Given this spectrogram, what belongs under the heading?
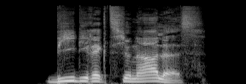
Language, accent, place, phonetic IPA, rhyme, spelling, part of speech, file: German, Germany, Berlin, [ˌbidiʁɛkt͡si̯oˈnaːləs], -aːləs, bidirektionales, adjective, De-bidirektionales.ogg
- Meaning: strong/mixed nominative/accusative neuter singular of bidirektional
